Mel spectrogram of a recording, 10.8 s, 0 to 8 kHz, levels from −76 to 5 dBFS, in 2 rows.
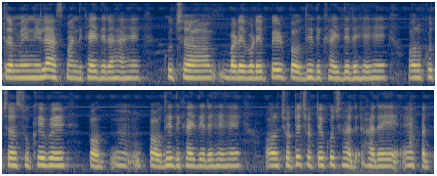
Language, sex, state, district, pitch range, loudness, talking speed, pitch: Hindi, female, Uttarakhand, Uttarkashi, 200-215 Hz, -16 LUFS, 170 wpm, 205 Hz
